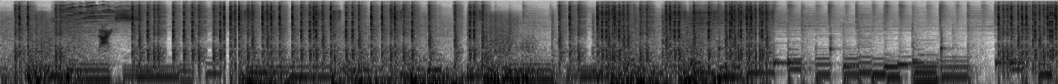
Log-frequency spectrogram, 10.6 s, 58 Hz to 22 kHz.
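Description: A Dartling Gunner tower firing in the video game Bloons TD 6, heard as rapid, dense rattling shots that run almost without a break, with a person talking over them.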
